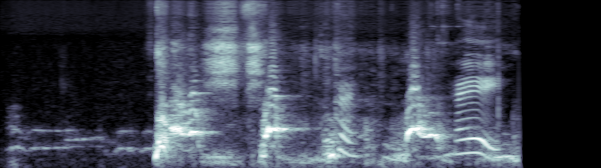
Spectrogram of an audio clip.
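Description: Dogs barking loudly: a faint whine, then from about a second and a half in a run of sharp barks and yelps that breaks off abruptly near the end.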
